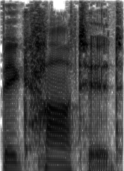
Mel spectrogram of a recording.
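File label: "big hearted", English, British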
